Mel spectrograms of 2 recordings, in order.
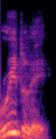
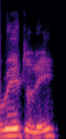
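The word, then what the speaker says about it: Reedley: still it's very active town uh dainuba and ridley and anuba is spelled u b d-i-n-u-b-a and ridley r e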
